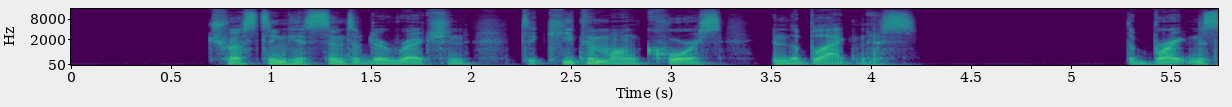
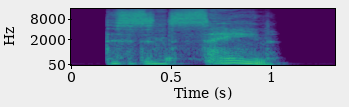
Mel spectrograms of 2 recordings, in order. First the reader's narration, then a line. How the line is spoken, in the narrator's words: she whispered back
